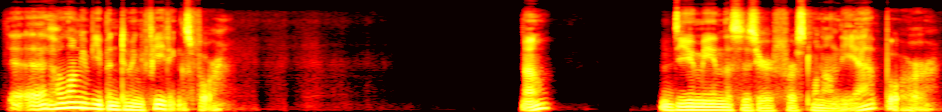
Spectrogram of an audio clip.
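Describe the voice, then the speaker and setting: In a roleplay audio drama, a man voices a modern vampire with a low, gravelly tone and a heavily acted performance. Sounding curious, he stays polite and reassuring, explaining things in a gentle, conversational, matter-of-fact way.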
